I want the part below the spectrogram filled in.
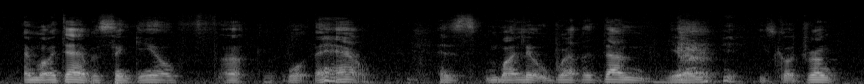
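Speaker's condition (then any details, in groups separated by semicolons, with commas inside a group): Traumatic brain injury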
